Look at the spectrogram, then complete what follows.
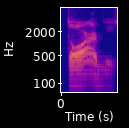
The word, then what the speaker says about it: Derby: of one of our midlands um cities at darby county yeah don't be yeah d-e-r-b-y yeah i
